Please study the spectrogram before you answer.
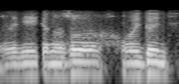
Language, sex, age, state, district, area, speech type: Manipuri, male, 60+, Manipur, Kangpokpi, urban, conversation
